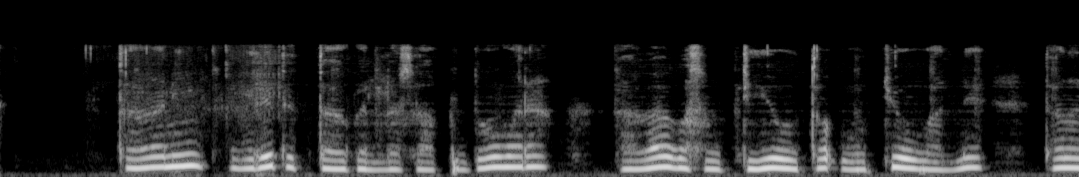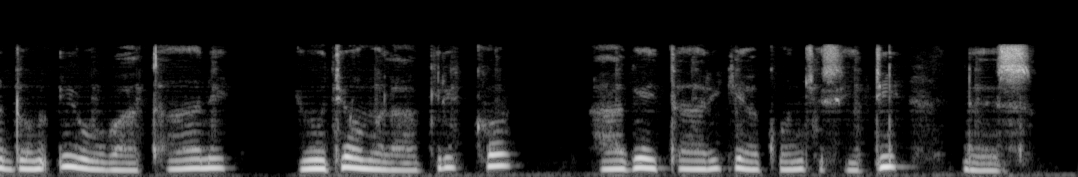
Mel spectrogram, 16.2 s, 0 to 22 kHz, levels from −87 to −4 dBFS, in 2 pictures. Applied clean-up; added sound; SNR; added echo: neural mask model Resemble Enhance denoiser.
